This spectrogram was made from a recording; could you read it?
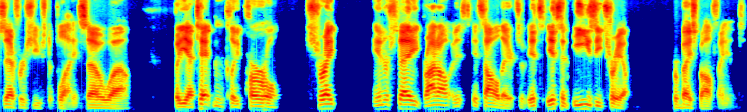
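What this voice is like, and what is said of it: Southern gentleman's accent. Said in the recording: “a very classical Southern accent, a Southern gentleman's accent ... It's just very, very wonderful voice”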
